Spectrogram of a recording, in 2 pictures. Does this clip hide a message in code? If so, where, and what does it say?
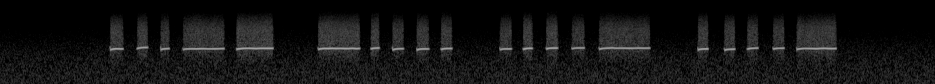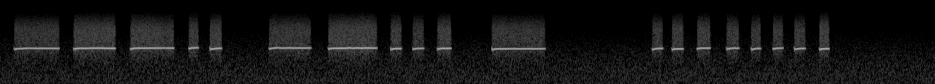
Yes: Morse code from 1.0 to 17.7 s, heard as a whistle, hand-sent with a straight key, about 10 wpm. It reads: 3644 87T <HH>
